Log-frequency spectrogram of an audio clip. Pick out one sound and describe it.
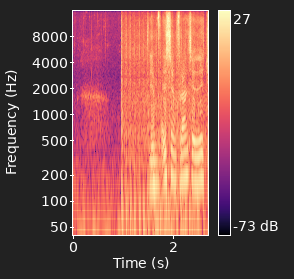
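Rapid gunfire rattles in a quick burst.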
